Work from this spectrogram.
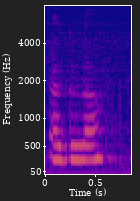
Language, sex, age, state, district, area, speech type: Hindi, female, 18-30, Madhya Pradesh, Chhindwara, urban, read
